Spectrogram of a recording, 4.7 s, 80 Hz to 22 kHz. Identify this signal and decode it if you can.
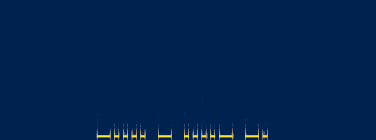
Morse code, heard as a keyed tone, about 22 wpm, 700 Hz. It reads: 6T4N
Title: Common Cut Numbers - 4-Digit 22wpm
